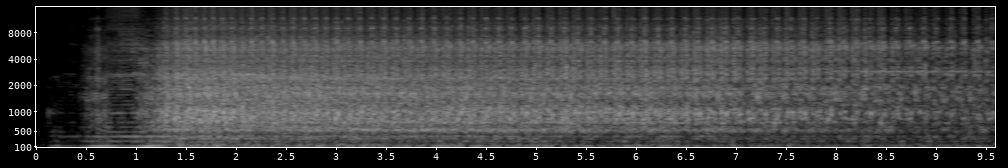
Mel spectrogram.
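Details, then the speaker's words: Serviced White Model 742 sewing machine zigzag-stitching through two layers of Italian leather: a fast, even, light and quiet rhythm with no clunks. It was clunky and loud before service and now runs smooth. "was really clunky and really loud when it first came to the workshop now I think it's ridiculously quiet almost whisper quiet"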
